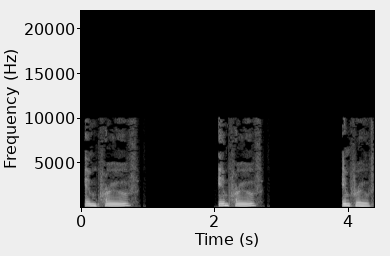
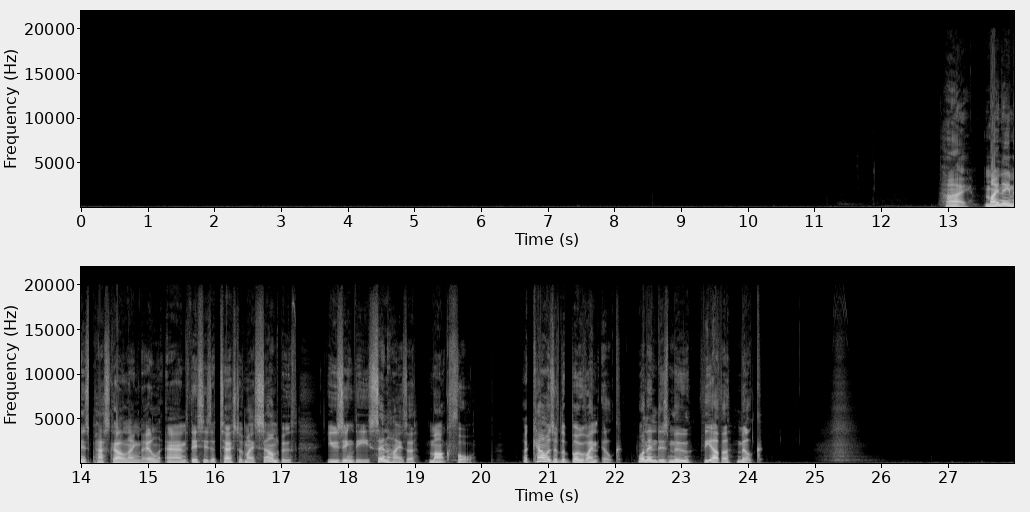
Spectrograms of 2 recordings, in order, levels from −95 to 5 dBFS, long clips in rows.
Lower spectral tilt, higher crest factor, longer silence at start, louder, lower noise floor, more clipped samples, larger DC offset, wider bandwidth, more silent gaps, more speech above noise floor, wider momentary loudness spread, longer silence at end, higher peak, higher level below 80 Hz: first, -7.5 dB/octave vs -5.5 dB/octave; about the same, 18 dB vs 20 dB; second, 0.05 s vs 12.95 s; second, -24 LUFS vs -21 LUFS; first, under -90 dBFS vs -74 dBFS; neither; neither; second, 10.5 kHz vs 19 kHz; first, 0.99-1.97 s, 2.85-3.83 s vs none; first, over 68 dB vs 53 dB; second, 7 LU vs 14 LU; second, 0 s vs 3.8 s; second, -8 dBFS vs -4 dBFS; second, -66 dBFS vs -50 dBFS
